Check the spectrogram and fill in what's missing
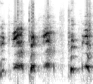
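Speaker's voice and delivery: very high, repeated pleading scream, imitated. Retelling a movie scene where a stranger jumps into the road: imitating someone screaming. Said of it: "he's screaming".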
